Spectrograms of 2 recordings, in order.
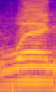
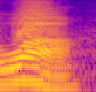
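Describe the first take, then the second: First: The syllable is light and thin. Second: The syllable is heavy and thick. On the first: The speaker calls it right. "wa nipis" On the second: The speaker calls it wrong. "Jangan wa"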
